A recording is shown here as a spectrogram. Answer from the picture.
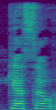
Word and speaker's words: gesso: Gesso is the J sound.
